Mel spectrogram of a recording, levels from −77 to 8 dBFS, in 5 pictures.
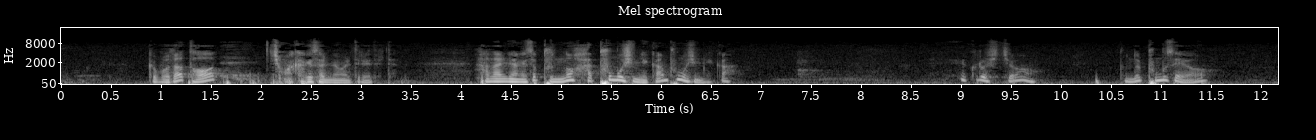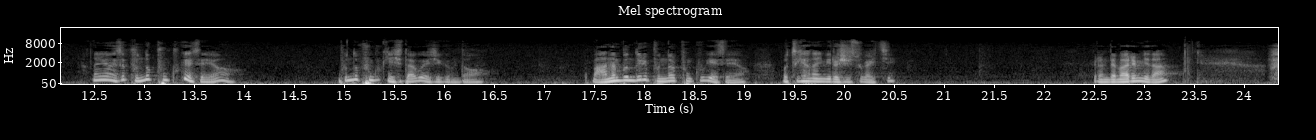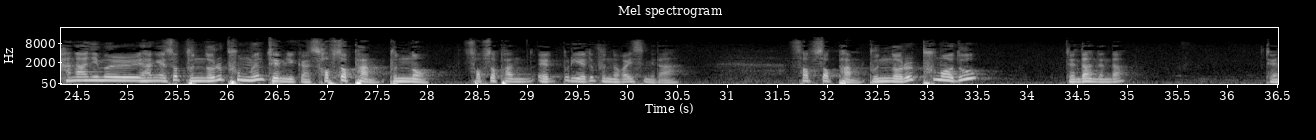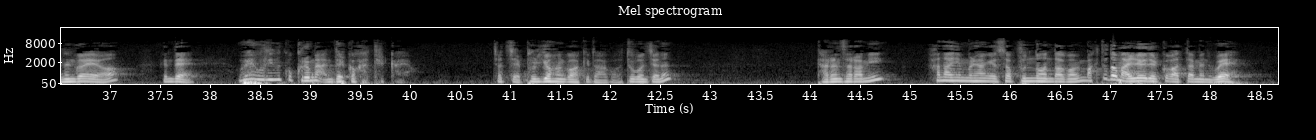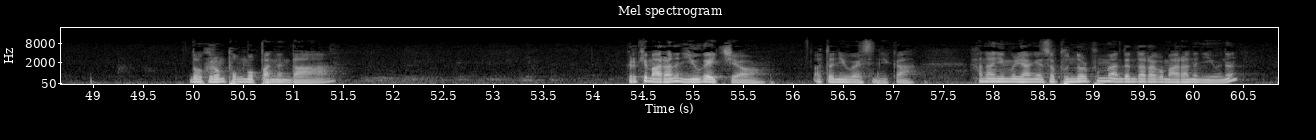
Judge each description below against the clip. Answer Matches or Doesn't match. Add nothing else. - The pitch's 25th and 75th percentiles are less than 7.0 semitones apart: Doesn't match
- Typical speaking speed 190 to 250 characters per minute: Doesn't match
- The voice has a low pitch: Matches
